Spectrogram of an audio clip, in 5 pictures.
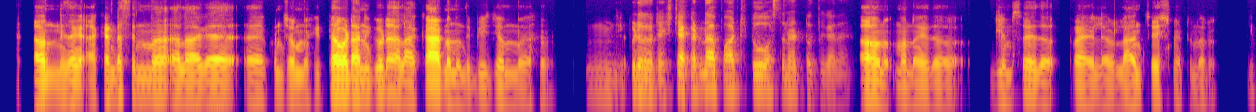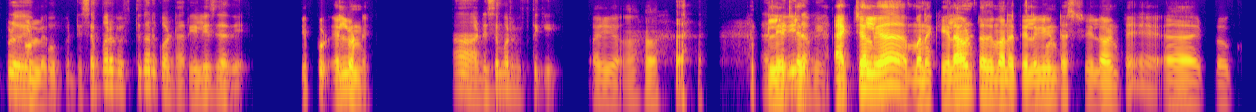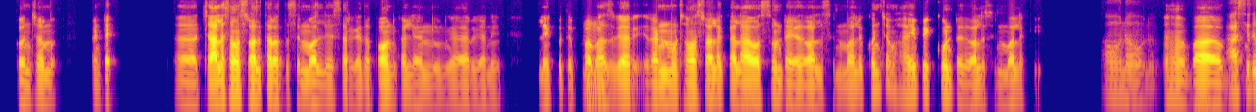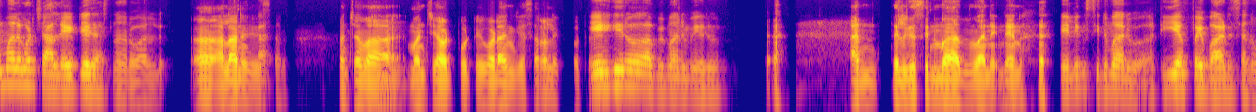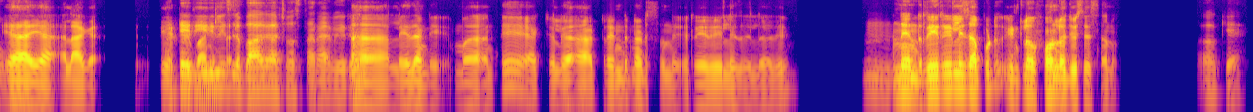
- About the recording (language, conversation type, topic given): Telugu, podcast, సినిమాకు ఏ రకమైన ముగింపు ఉంటే బాగుంటుందని మీకు అనిపిస్తుంది?
- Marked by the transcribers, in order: other background noise; in English: "బీజీఎం"; chuckle; in English: "నెక్స్ట్"; in English: "పార్ట్ 2"; in English: "గ్లింప్స్"; in English: "ట్రైలర్ లాంచ్"; in English: "ఫిఫ్త్"; in English: "ఫిఫ్త్‌కి"; chuckle; in English: "యాక్చువల్‌గా"; tapping; in English: "ఇండస్ట్రీలో"; in English: "లేట్"; in English: "ఔట్‌పుట్"; chuckle; chuckle; in English: "టిఎఫ్ఐ"; in English: "టిఎఫ్ఐ"; in English: "యాక్చువల్‌గా"; in English: "ట్రెండ్"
